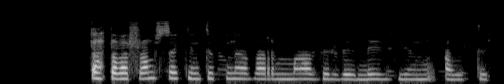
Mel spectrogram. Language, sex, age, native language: Icelandic, female, 14, Icelandic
